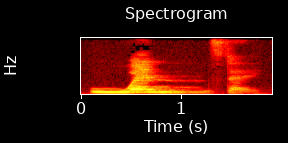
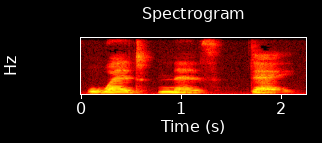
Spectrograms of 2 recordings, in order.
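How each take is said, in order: First: It has two syllables with a silent D. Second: It has three syllables with a sounded D. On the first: The speaker calls it right. "We say Wednesday. You don't hear the D" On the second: The speaker calls it wrong. "we don't say Wed-nes-day"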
